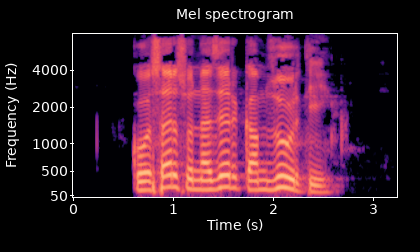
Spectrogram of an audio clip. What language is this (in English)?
Bateri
